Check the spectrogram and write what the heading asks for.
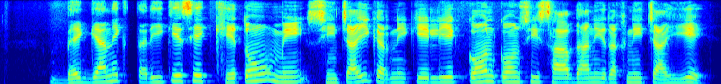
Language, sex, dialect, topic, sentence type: Hindi, male, Garhwali, agriculture, question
